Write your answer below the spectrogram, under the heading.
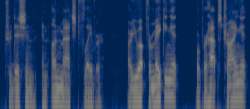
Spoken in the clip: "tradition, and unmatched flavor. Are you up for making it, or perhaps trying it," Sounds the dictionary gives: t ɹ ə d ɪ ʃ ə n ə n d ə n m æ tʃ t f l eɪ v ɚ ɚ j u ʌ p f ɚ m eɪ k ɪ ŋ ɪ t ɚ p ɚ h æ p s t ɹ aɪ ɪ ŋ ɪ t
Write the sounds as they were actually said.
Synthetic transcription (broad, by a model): t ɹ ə d ɪ ʃ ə n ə n ə n m æ tʃ t f l eɪ v ɚ ɚ j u ʌ p f ɚ m eɪ k ɪ ŋ ɪ t ɚ p ɚ h æ p s t ɹ aɪ ɪ ŋ ɪ t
